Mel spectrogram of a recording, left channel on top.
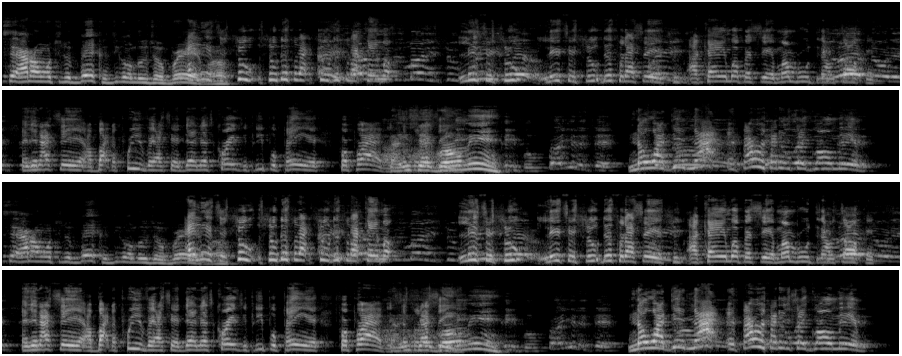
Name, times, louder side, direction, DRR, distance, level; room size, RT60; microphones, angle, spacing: voice 1, 0.0-2.2 12.9-13.9, left 4 dB, 40° left, 0.4 m, -25 dB
voice 2, 1.8-3.9 4.6-8.5 9.2-13.6 15.2-17.6, right 4 dB, 30° right, 0.4 m, -27 dB
voice 3, 3.2-5.4 6.5-6.9 8.2-9.4 12.8-13.6 14.0-15.1 15.3-17.6, left 3 dB, 80° left, 4.2 m, -33 dB
9.7 x 3.3 x 3.9 m
head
